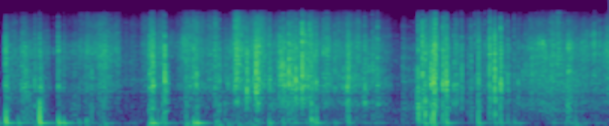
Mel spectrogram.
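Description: Fingertips and nails tap and scratch an empty, hand-sized brown kraft corrugated cardboard packaging insert with pleated, hollow compartments as it is handled and crinkled. Quick, dry taps with almost no ring mix with bright, papery scratching and crinkling, all at a fairly quiet level.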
